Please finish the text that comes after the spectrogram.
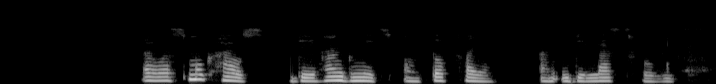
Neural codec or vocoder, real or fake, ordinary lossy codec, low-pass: none; real; none; 5.4 kHz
